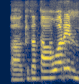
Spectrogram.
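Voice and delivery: ordinary talk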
